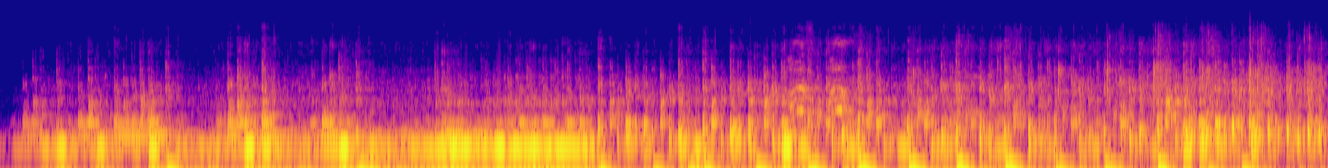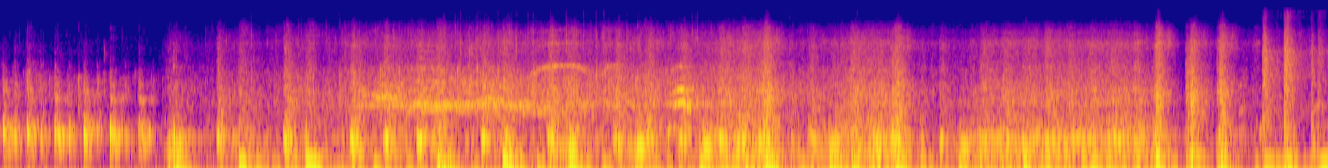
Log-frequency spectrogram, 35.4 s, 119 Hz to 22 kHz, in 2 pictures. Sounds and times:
Percussion: 0.0s - 35.4s.

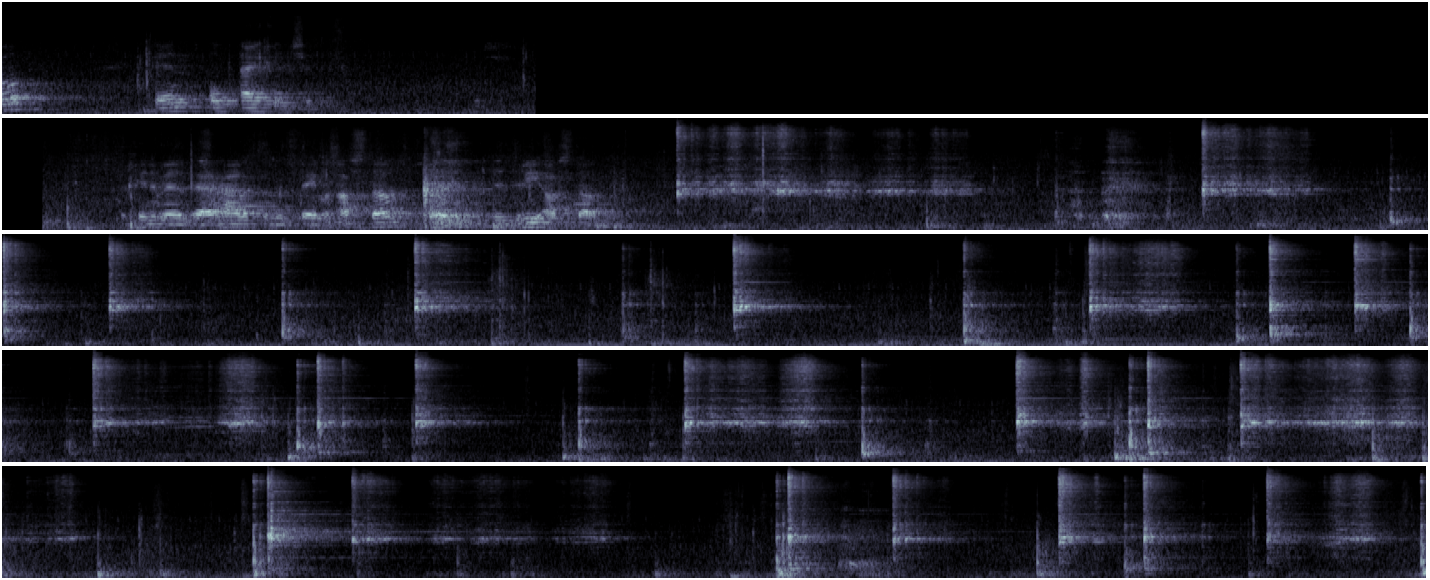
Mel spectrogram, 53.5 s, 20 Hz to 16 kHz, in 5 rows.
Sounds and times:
Speech: 0.0s - 0.4s, 1.1s - 2.6s, 11.6s - 15.4s.

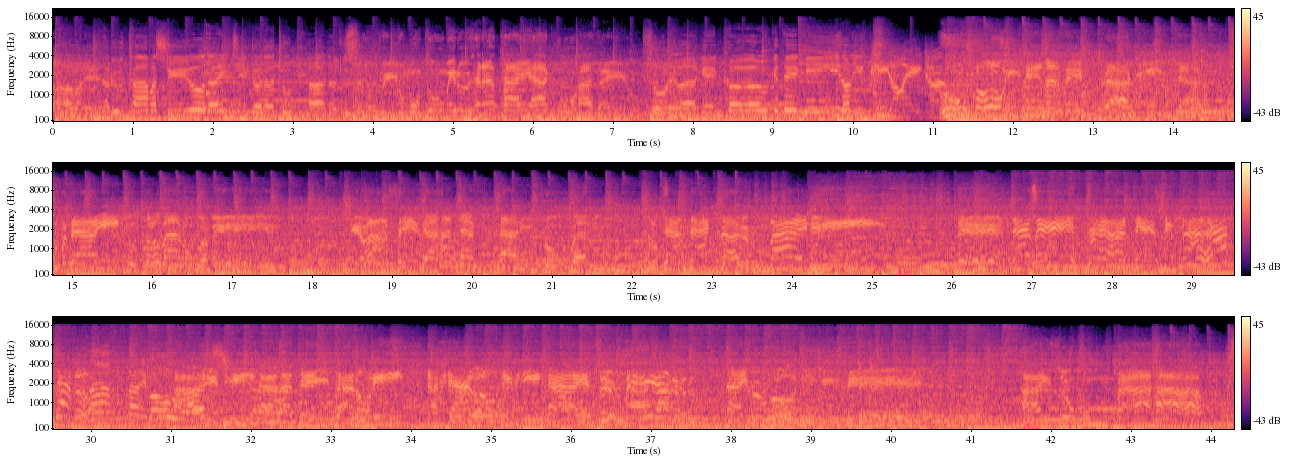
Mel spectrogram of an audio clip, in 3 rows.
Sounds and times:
Music: 0.0s - 44.2s.

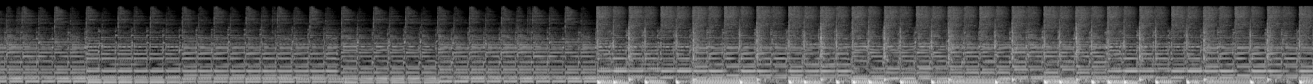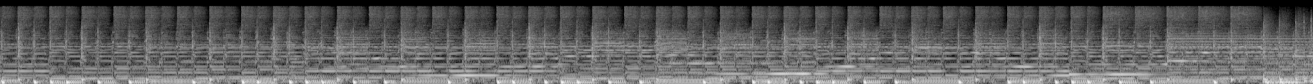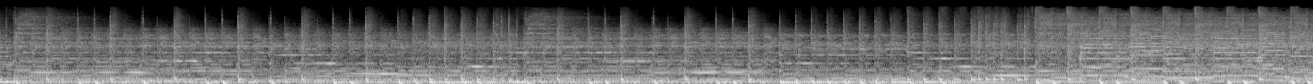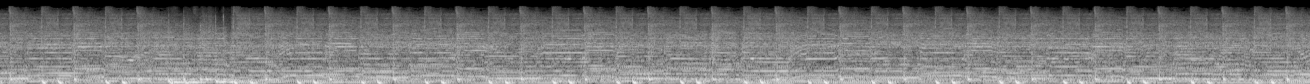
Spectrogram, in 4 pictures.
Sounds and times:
Grunge: 0.0s - 52.4s.

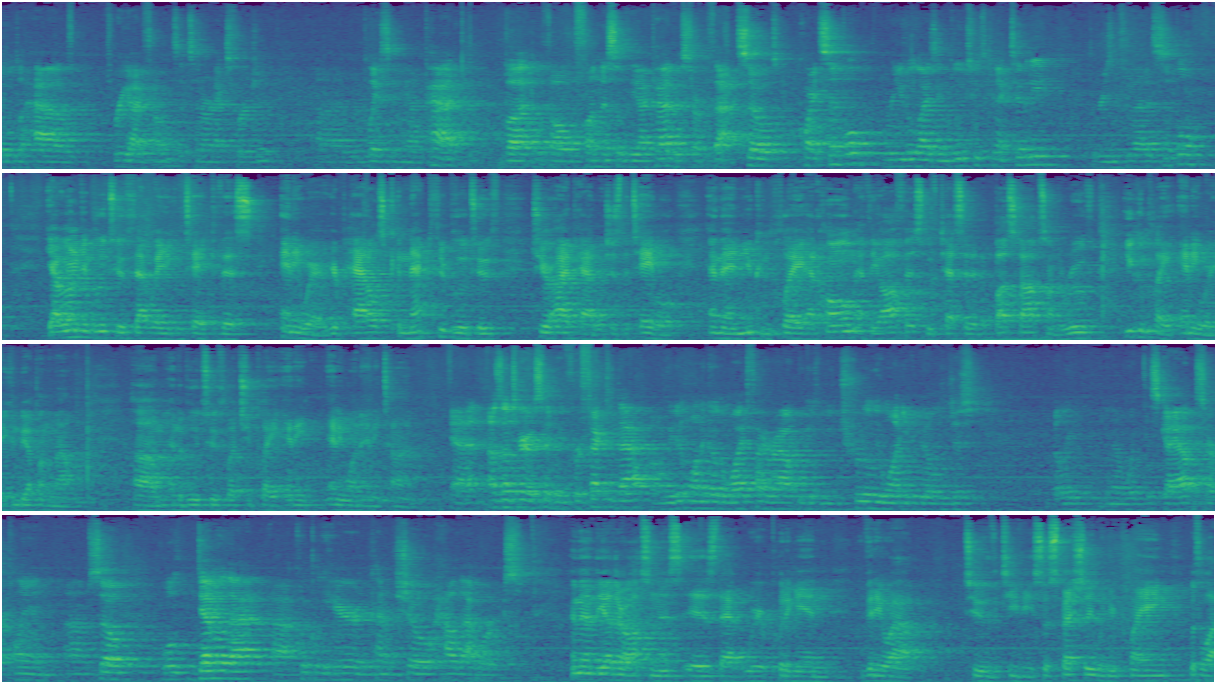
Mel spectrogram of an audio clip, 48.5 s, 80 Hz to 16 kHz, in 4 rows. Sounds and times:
Speech: 0.0s - 34.1s, 34.8s - 48.5s.

